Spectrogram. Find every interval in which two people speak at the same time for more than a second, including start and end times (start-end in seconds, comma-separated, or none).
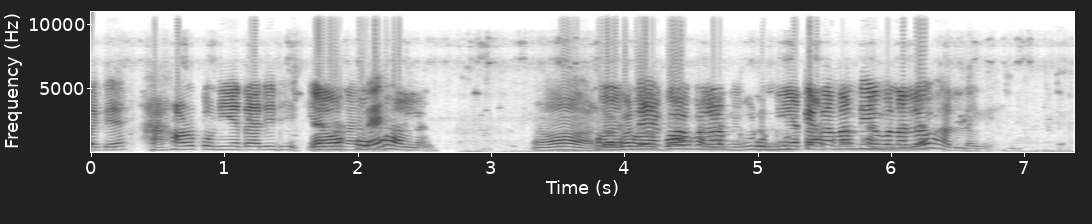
3.8-6.3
